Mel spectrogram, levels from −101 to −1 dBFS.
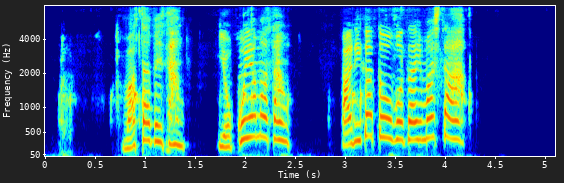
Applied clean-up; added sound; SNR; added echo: neural mask model Resemble Enhance denoiser.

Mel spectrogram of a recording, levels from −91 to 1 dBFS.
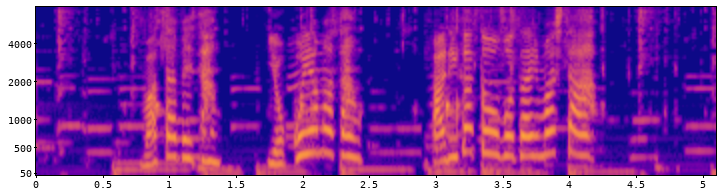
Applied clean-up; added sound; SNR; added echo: classical method spectral subtraction.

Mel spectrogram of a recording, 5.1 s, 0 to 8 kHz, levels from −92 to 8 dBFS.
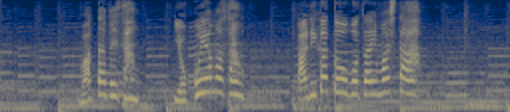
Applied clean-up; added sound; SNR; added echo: none; none; none; none.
